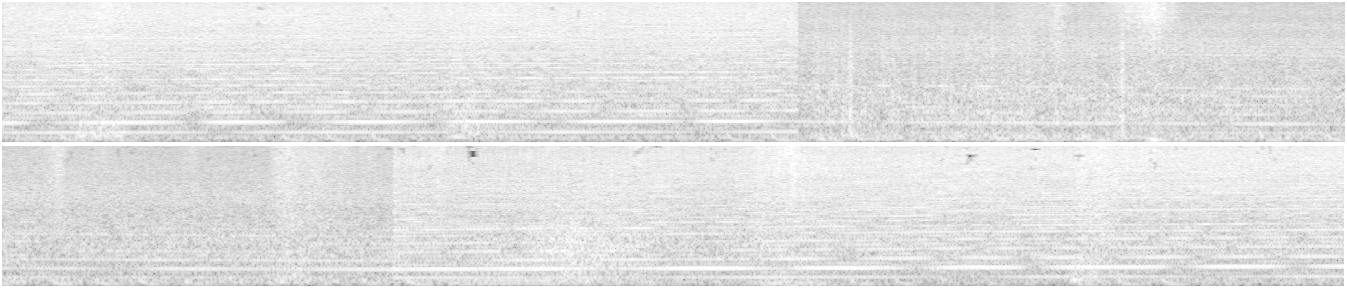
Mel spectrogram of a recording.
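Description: A racing car engine roars at high speed, dipping in pitch and then rising again.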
